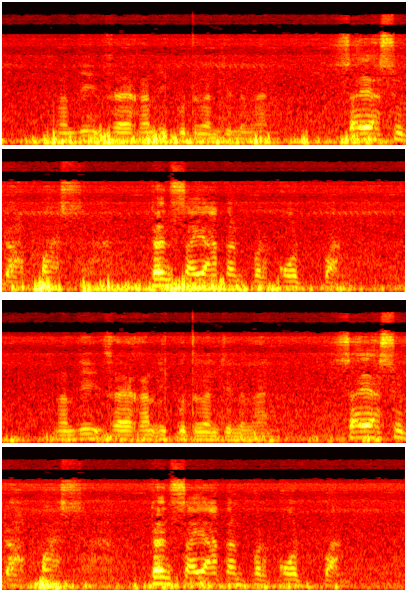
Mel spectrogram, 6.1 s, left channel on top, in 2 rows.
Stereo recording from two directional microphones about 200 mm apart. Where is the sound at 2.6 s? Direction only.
15° right (ahead or behind).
